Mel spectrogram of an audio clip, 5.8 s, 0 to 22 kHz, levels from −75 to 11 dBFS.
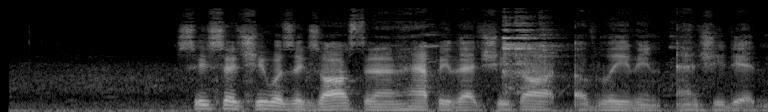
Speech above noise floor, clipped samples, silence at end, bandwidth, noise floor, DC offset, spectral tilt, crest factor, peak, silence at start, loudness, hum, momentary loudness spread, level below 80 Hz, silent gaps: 20 dB; under 0.1%; 0 s; 16.5 kHz; -44 dBFS; under 0.1%; -3.5 dB/octave; 22 dB; -2 dBFS; 0.05 s; -23 LUFS; none; 9 LU; -46 dBFS; none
